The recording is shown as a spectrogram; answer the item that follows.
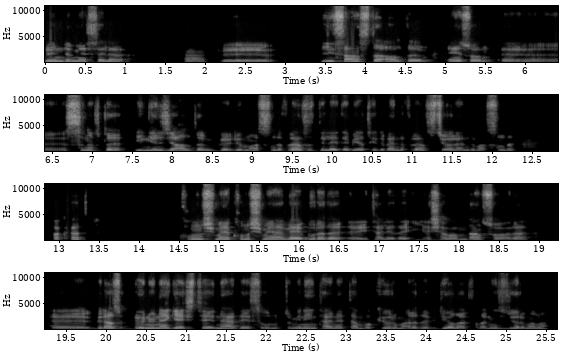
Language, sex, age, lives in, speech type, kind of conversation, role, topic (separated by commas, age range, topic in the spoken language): Turkish, male, 30-34, Italy, conversation, unstructured, none, Seni en çok şaşırtan eğitim deneyimi neydi?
